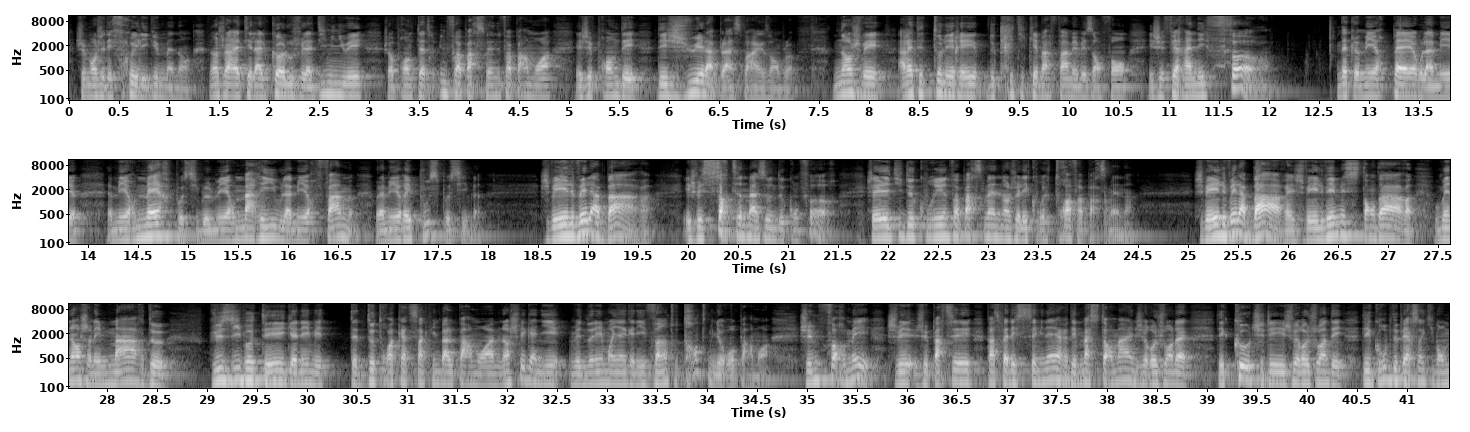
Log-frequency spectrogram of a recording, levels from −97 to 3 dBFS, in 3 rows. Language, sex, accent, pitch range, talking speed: French, male, French, 110-135 Hz, 280 wpm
